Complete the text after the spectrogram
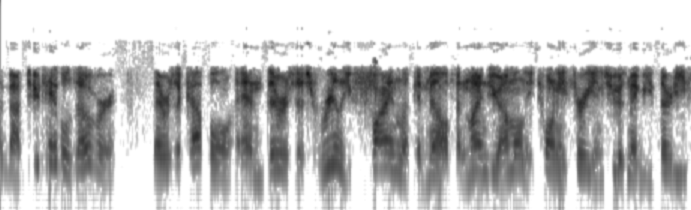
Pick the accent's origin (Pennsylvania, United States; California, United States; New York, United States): California, United States; San Diego; now in Hemet, United States; I was in this eatery down in San Diego, my hometown. I'm up here in Hemet now, which really sucks, but that's all right.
